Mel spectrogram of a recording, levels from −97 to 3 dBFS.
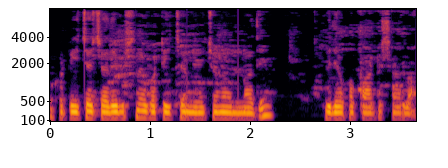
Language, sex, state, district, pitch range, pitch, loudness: Telugu, male, Telangana, Karimnagar, 120-130 Hz, 130 Hz, -24 LUFS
